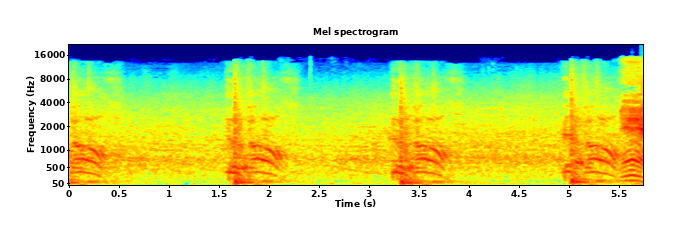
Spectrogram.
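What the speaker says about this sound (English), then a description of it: "Now the Doctor slamming the head of John Locke against the steel steps." Head slammed against steel steps in a wrestling match, three loud metallic clangs with ringing echoes spaced evenly apart over crowd noise, with commentary speech running underneath.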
